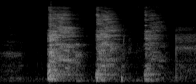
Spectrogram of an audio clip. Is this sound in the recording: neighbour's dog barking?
no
